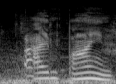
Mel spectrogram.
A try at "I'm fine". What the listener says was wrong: I'm fine, with an F. Fine. Kagatin mo yung ilalim mo na... Kagatin mo yung labi mo sa baba. Kagat. Fine.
